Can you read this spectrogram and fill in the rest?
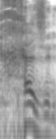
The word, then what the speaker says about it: Chesed: Chesed is how you say it.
